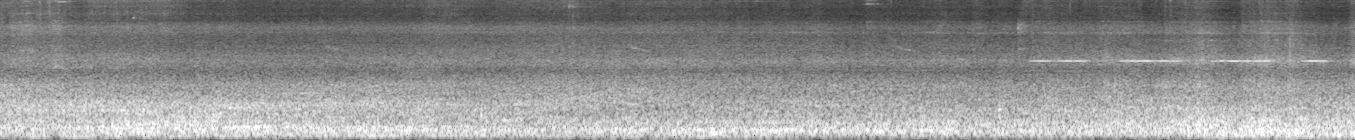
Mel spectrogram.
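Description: A Hong Kong double-decker electric tram running along its street track, giving a steady rolling rumble of wheels on rails. A faint, broken high whine comes in near the end.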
